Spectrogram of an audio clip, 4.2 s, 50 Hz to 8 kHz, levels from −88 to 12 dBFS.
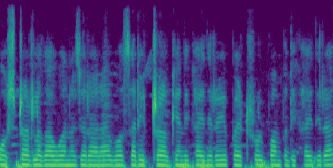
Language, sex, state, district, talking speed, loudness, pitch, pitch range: Hindi, female, Bihar, Araria, 285 wpm, -14 LUFS, 220 Hz, 220-225 Hz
